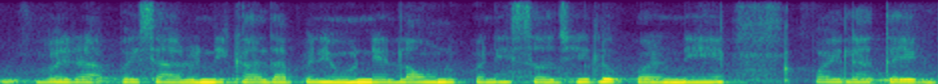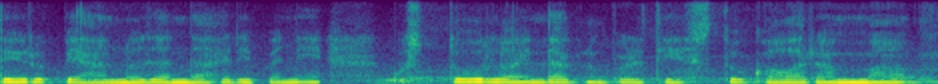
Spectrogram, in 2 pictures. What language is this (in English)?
Nepali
